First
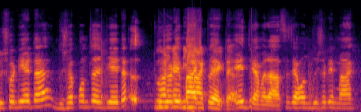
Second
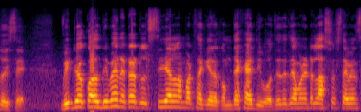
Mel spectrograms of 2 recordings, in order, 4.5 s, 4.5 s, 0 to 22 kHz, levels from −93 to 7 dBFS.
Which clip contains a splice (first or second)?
first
